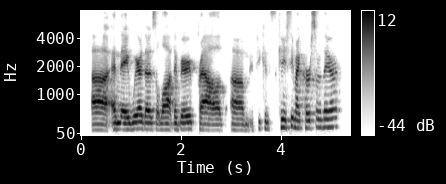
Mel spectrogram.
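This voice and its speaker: A woman speaks with a very deep, low pitch and ordinary pitch variation against a quiet background. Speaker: nonprofit program founder. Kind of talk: presentation with slides. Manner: halting, many fillers.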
